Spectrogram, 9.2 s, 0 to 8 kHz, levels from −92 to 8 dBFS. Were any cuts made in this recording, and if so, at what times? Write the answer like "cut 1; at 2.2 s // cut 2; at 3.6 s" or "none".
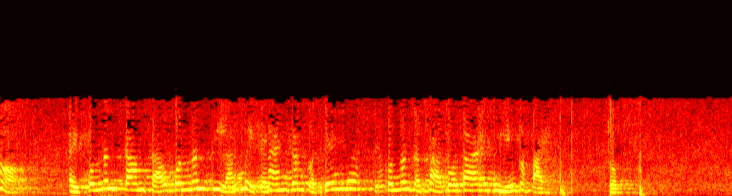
cut 1; at 3.3 s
